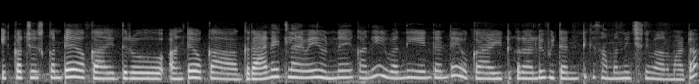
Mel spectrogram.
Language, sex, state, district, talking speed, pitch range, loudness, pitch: Telugu, female, Andhra Pradesh, Sri Satya Sai, 155 wpm, 275-315 Hz, -15 LUFS, 295 Hz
